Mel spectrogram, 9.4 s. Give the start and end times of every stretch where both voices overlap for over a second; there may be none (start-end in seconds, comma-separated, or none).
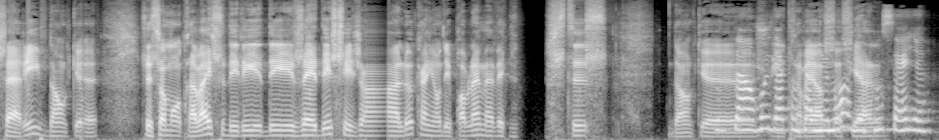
7.2-8.8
